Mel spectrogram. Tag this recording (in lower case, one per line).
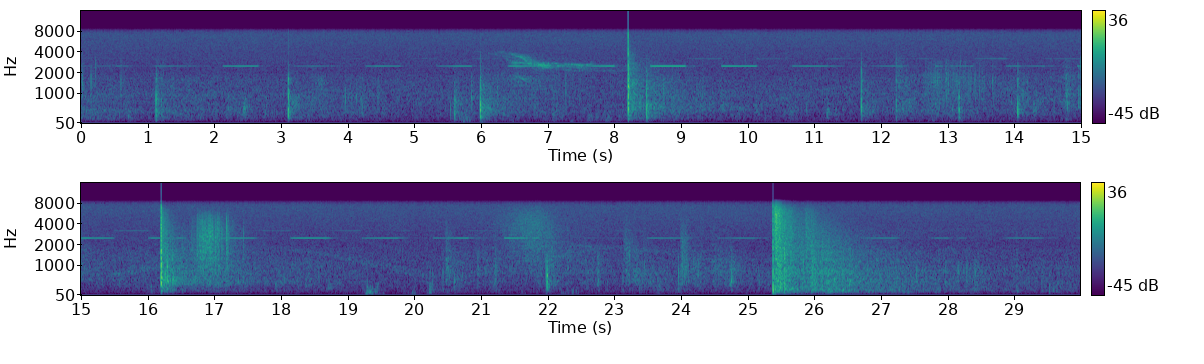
explosion
fireworks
